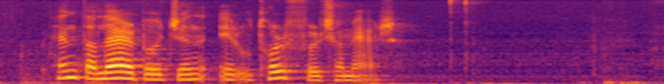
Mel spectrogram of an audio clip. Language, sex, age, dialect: Faroese, female, 15-35, Vágar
